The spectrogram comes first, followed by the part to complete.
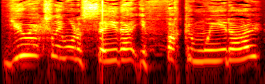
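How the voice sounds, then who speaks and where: A man's voice: extremely high pitch, brisk, a bit bright, no room sound, studio quality, far from the mic. A man playing an exasperated, fed-up young man in a comedy skit, scolding and swearing.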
